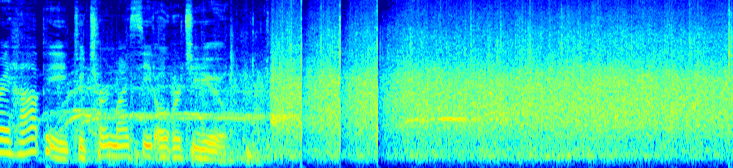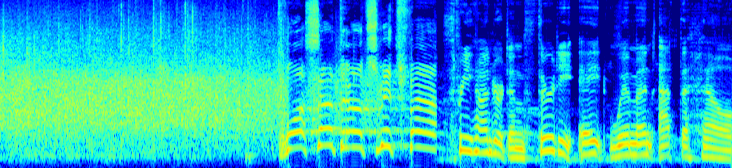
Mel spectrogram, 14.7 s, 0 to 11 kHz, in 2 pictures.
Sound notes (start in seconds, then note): 5.4 cheers and applause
